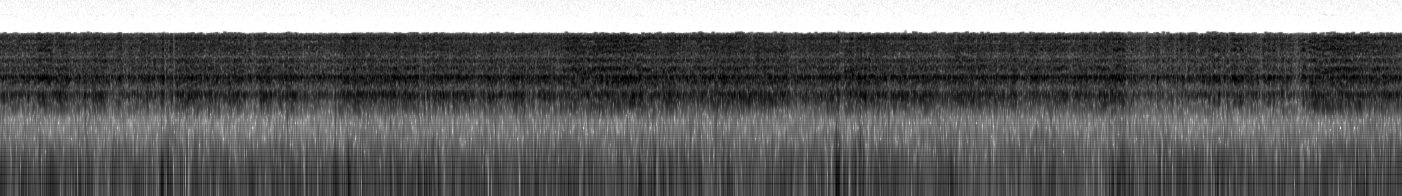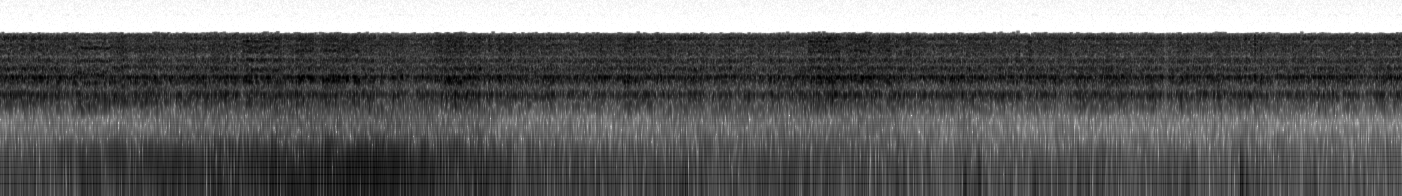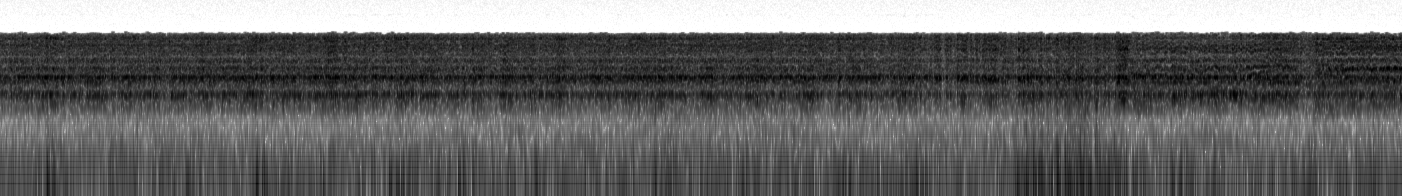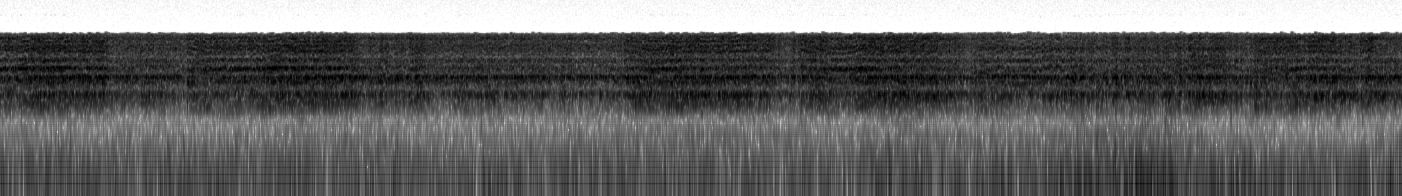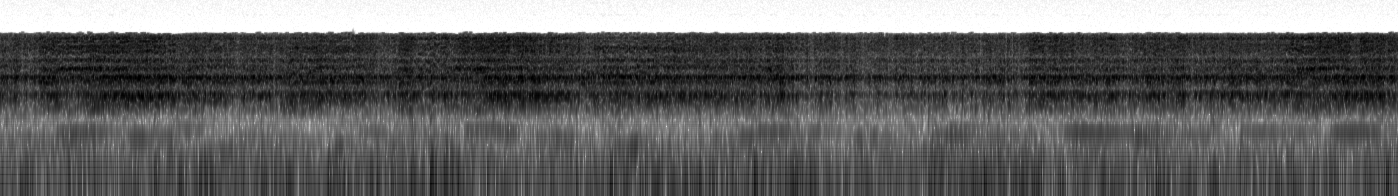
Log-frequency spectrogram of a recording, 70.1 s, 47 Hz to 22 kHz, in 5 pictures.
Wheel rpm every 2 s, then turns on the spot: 240, 230, 230, 230, 230, 240, 230, 220, 230, 230, 230, 230, 230, 230, 230, 230, 230, 230, 230, 230, 200, 220, 220, 230, 230, 220, 200, 220, 230, 230, 220, 220, 230, 230, 230.
none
